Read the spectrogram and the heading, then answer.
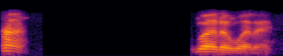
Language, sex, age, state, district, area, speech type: Marathi, male, 45-60, Maharashtra, Ratnagiri, urban, conversation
